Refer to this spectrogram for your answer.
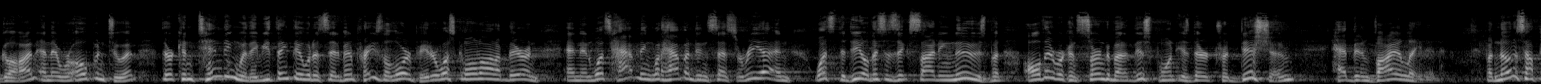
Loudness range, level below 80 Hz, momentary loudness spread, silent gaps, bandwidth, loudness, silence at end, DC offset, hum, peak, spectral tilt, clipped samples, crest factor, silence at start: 2 LU; -82 dBFS; 6 LU; none; 14 kHz; -29 LUFS; 0 s; under 0.1%; none; -12 dBFS; -4 dB/octave; under 0.1%; 16 dB; 0 s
